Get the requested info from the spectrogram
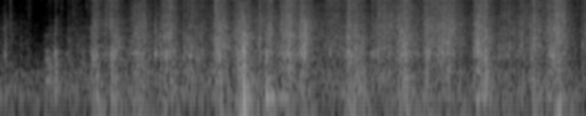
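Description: Scissors cutting open a plastic mailing bag: irregular crinkling of the plastic with small snips and clicks.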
